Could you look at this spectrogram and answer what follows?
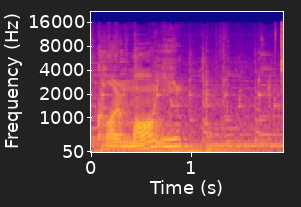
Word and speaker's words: colmanti: das ist ein offizieller kollmorgen französisch ausgesprochen der name und nicht deutschland immer darauf achten nachdem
